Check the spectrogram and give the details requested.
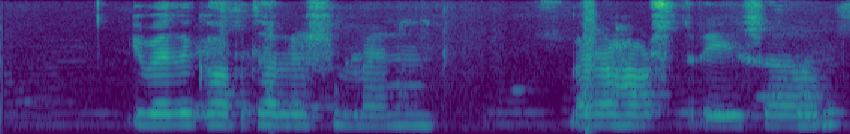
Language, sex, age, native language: Icelandic, female, 11, Icelandic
